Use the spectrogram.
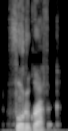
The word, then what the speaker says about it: photographic: Now add the eek suffix for the adjective photographic. It jumps again to the syllable right before the it.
